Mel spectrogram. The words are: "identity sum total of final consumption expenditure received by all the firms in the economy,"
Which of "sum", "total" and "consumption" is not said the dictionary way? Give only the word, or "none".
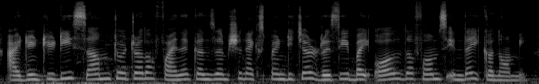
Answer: none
